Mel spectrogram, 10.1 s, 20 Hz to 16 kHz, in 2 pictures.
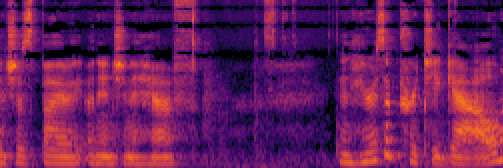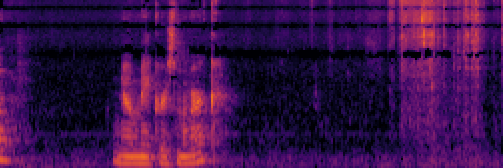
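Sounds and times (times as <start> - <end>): metal brooch scraping on surface: 8.3 - 10.0.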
